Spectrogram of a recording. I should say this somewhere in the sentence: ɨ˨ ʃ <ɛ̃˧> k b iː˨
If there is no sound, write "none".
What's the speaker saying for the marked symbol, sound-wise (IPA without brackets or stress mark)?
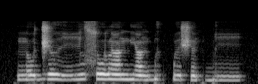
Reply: ɛ̃˨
